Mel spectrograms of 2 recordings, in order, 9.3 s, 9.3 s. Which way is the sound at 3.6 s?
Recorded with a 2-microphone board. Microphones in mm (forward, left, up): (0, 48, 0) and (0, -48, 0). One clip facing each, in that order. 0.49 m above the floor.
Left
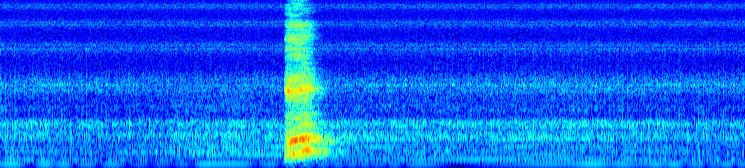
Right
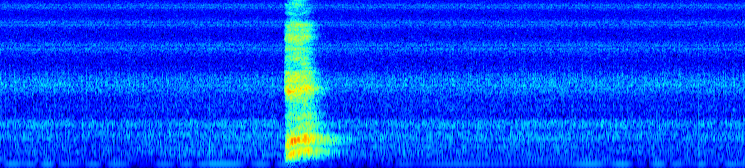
30° left (ahead or behind).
